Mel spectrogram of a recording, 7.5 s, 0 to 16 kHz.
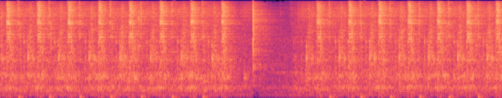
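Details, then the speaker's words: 1969 Cub Cadet 105 garden tractor on a small prime of gas poured into the cylinder: regular cranking puffs about two a second with a few firing beats and a pause; it catches on the prime but won't sustain. "Firing, but I don't think I put much gas in it to begin with."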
